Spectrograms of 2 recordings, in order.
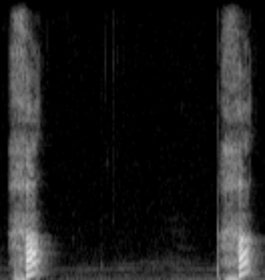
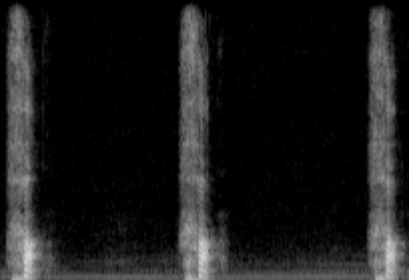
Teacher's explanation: coming from the upper part of the throat, closer to your uvula, with your mouth slightly open.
